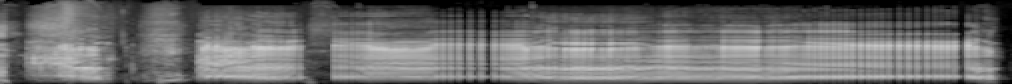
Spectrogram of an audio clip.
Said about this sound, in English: And camels are the nastiest animals. Camels just have big, gigantic, snotty mouths. Sounds like and it. They, they smell exactly like they sound. that is a terrifying sound, actually.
